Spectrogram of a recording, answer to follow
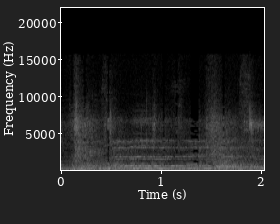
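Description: Church choir singing in harmony, holding long notes, with a change of chord about one and a half seconds in.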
